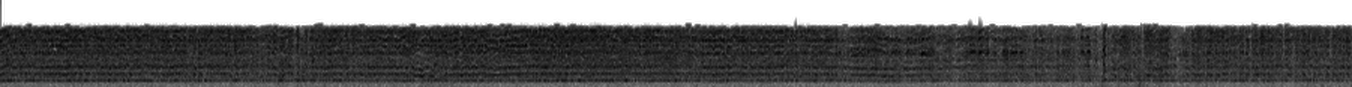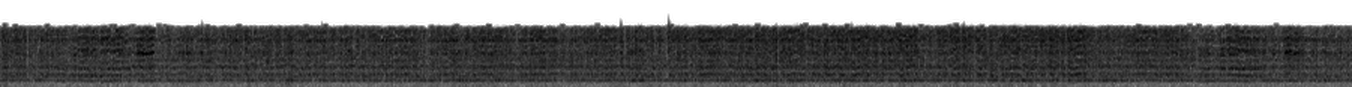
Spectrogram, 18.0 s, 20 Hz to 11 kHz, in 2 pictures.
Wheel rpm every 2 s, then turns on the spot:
230, 220, 230, 240, 230, 230, 240, 230, 230.
none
